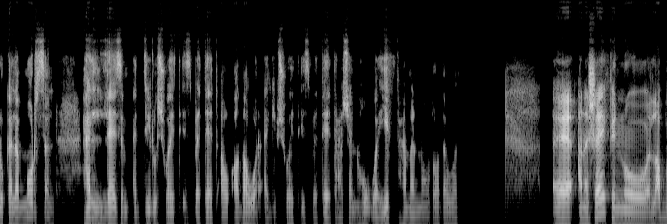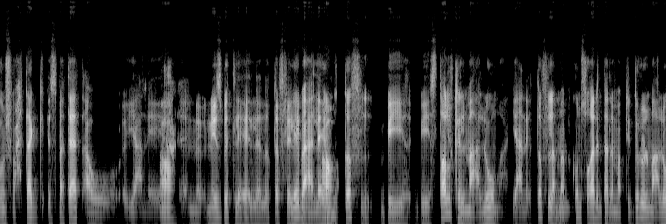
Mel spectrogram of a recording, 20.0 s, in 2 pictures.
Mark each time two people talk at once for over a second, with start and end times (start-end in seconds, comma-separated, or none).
none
